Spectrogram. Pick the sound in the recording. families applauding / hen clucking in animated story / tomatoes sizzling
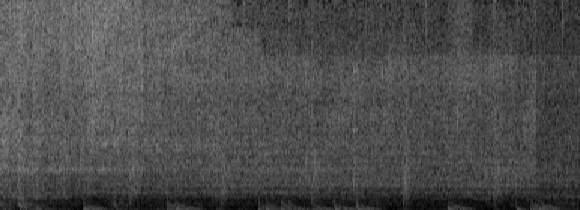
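tomatoes sizzling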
